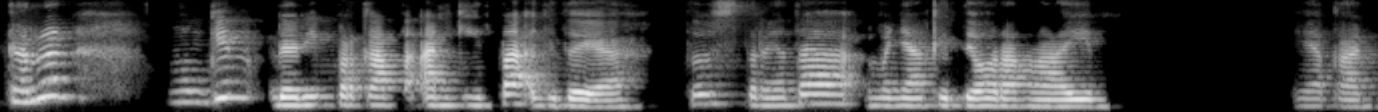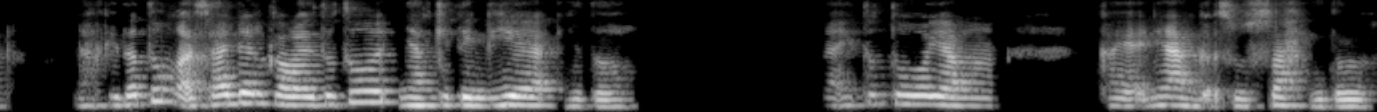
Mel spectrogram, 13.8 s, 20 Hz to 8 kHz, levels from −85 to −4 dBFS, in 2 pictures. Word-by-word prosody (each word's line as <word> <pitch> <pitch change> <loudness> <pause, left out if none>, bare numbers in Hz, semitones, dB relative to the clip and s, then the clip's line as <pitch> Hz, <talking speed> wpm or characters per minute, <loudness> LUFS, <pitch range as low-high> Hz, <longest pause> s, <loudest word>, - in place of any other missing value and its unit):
karena 380 +10 +5 0.6
mungkin 295 +8 0 0.2
dari 215 +1 +4
perkataan 220 -1 +3
kita 215 +2 +3
gitu 200 -1 +2
ya, 175 0 +3 0.3
terus 250 +1 -5
ternyata 250 +4 +1
menyakiti 200 0 0
orang 190 -1 +3
lain, 185 0 +4 1.0
ya 195 0 -8
kan. 180 -1 -4 0.4
Nah 200 - -11
kita 215 +3 -3
tuh 320 +3 -5
gak - - +1
sadar 245 +3 +3
kalau 225 -2 +2
itu 220 +2 -1
tuh 295 +3 -2
nyakitin 210 0 0
dia 215 +2 +2
gitu. 180 -1 -9 0.9
Nah 205 - -14
itu 215 +4 -12
tuh 240 -2 +1
yang 210 -2 0 0.6
kayaknya 200 +2 -5
agak - - -6
susah 200 +3 -5
gitu. 185 0 -3
215 Hz, 145 wpm, -21 LUFS, 200-235 Hz, 1.0 s, karena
